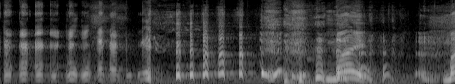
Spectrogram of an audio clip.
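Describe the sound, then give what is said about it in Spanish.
A person imitates the chattering a cat makes when it sees a bird and wants to hunt, making quick, stuttering clicks and squeaky vocal bursts in a rapid run that grows into warbling, strained sounds. It is fairly loud. “Nunca había visto un pajarito o una ardilla, pero el día que vio un pájaro y tuvo la oportunidad, empezó a hacer este ruido tan, tan, tan macabro que hacen los gatos cuando quieren cazar.”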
